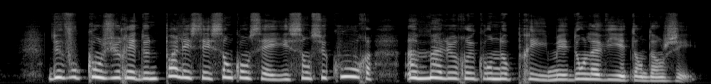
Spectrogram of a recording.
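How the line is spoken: Pleading reply. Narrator (French): répliqua la suppliante

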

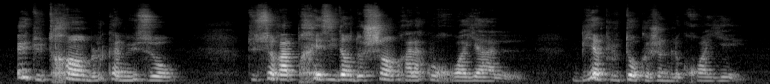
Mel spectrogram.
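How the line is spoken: Elated exclamation. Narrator (French): s'écria Madame Camusot, dont la figure rayonna

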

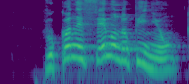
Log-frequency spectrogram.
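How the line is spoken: Cold reply. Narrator (French): répondit froidement Bernard

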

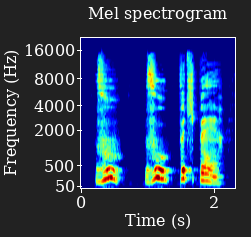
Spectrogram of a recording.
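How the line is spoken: Cry of recognition. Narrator (French): s'écria l'infortuné Cafre dès qu'il aperçut et reconnut Cyprien

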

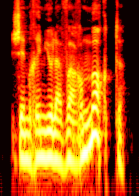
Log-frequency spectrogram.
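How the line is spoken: Violent shout. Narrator (French): s'écria le jeune homme avec violence

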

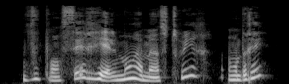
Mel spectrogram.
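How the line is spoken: Asking with involuntary laughter. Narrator (French): demanda-t-elle en riant involontairement

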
